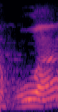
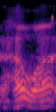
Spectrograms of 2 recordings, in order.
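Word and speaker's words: هو: Ini bacanya huwa dan hiya Ibu-ibu ya. Bukan hawa dan haya.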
